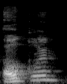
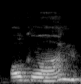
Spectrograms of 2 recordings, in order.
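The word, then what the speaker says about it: Oak Lawn: Is it pronounced Oaklawn or Oakland? Oaklawn. Oakland's in California, but yeah, Oaklawn.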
